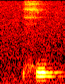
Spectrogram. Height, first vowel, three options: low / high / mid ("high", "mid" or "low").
mid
